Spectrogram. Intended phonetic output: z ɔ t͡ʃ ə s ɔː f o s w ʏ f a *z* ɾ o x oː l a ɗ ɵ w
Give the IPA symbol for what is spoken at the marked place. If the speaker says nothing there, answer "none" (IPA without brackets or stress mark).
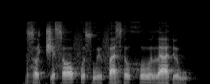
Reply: z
